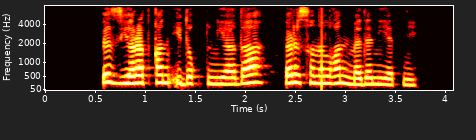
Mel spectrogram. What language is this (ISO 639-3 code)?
uig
